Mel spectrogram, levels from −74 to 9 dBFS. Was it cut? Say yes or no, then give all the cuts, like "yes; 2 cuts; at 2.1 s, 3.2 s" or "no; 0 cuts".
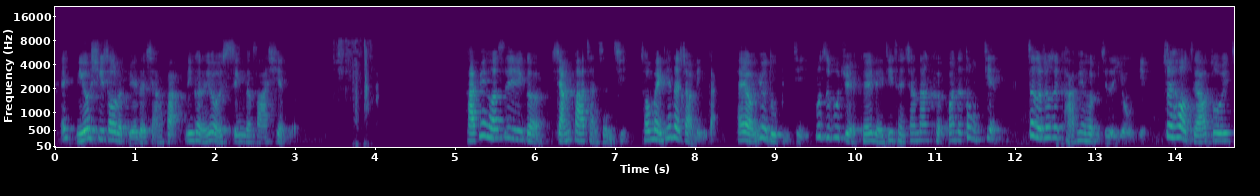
yes; 3 cuts; at 7.8 s, 12.0 s, 13.7 s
